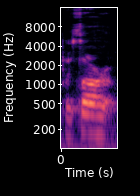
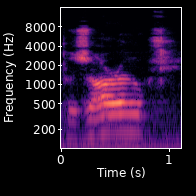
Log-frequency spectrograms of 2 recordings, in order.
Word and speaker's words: Pizarro: that last name botharo patharo let's not pronounce it pizarro it's patharo put a little ta's pronunciation where the z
